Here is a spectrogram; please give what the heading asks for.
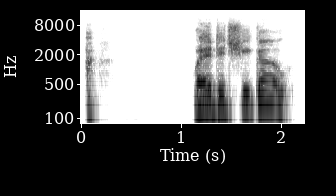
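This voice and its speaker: A man voicing a bewildered male wizard from the Dark Ages, with archaic, dramatic, easily alarmed speech in a storybook reading. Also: fairly high pitch, lively intonation, slow, voice pushed up. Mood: puzzled.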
